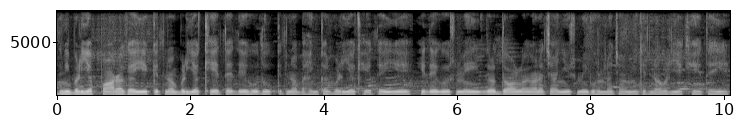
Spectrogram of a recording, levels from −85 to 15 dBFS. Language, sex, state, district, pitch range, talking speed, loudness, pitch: Hindi, male, Uttar Pradesh, Budaun, 115-120 Hz, 195 wpm, -17 LUFS, 115 Hz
